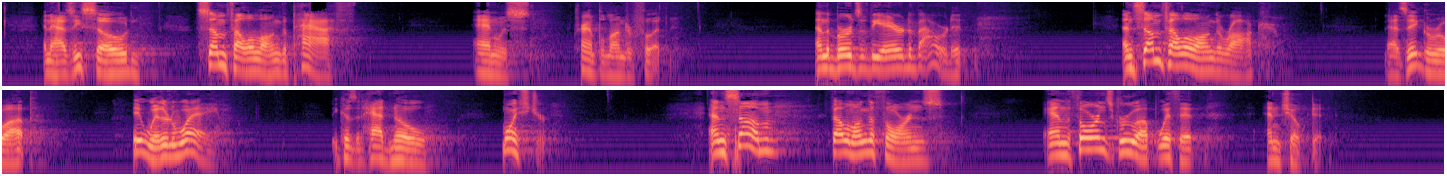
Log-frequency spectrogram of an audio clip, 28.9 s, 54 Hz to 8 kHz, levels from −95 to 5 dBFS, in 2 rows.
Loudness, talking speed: -19 LUFS, 115 wpm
